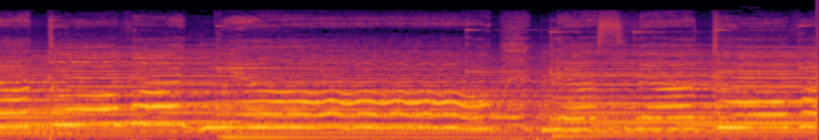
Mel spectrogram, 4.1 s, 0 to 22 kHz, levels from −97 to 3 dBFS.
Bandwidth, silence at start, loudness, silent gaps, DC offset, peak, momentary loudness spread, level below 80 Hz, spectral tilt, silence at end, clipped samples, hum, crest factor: 15 kHz; 0 s; -14 LUFS; none; 0.3%; -2 dBFS; 4 LU; -44 dBFS; -5.5 dB/octave; 0 s; under 0.1%; none; 12 dB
